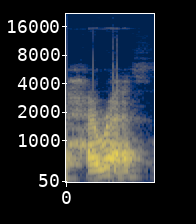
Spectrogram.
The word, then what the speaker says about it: Jerez: Okay, so Jerez is our attempt, if you like, over the many, many hundreds of years that we've been drinking this wine in England, of pronouncing that place.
